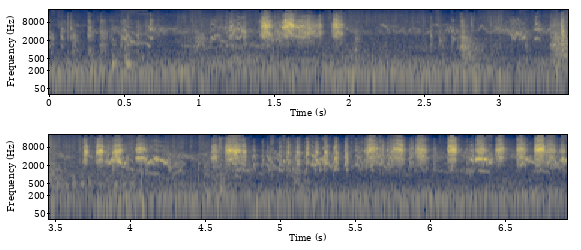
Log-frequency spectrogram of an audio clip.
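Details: Budgerigars in an aviary colony, singing and chirping: scattered high, scratchy chirps and short bright twitters come in bursts, growing busier toward the end over a low background rumble.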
